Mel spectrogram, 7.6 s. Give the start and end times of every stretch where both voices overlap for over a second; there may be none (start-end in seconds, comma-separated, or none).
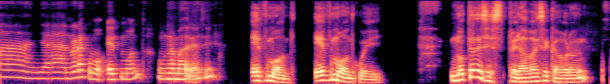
none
